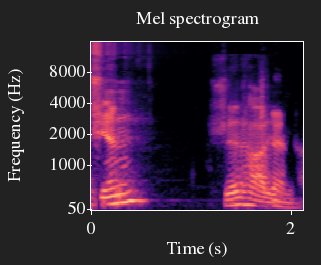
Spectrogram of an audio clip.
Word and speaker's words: Shin Hati: because it's like those scenes with Baylan and Shihati. Did I say her name right? – Shin Hati. – I said Shihati. Shihati. Shin-Hati.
